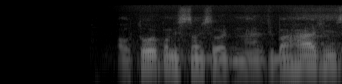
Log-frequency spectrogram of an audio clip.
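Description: An older man speaks calmly into a microphone, reading out.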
